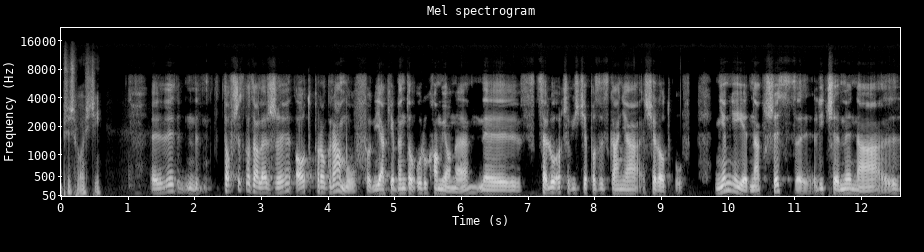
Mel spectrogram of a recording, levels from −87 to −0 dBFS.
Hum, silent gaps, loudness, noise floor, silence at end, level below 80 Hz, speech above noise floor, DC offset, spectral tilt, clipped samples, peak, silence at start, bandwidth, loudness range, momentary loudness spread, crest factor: none; none; -21 LUFS; -44 dBFS; 0 s; -60 dBFS; 23 dB; under 0.1%; -3.5 dB/octave; under 0.1%; -2 dBFS; 0.05 s; 14 kHz; 2 LU; 11 LU; 20 dB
